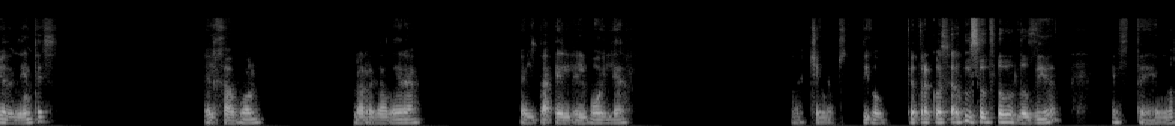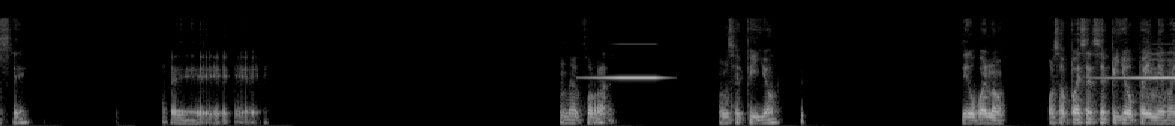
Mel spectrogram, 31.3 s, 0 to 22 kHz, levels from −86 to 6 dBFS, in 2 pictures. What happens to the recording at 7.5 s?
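Nothing goes wrong at 7.5 s; the speech continues intact through that moment, with no dropout, click or distortion to be heard.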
